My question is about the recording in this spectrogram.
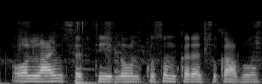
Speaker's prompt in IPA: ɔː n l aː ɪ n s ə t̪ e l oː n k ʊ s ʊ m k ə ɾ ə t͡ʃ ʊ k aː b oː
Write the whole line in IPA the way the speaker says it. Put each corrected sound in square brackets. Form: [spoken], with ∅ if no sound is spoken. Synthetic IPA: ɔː n l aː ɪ n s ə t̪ [i] l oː n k ʊ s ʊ m k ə ɾ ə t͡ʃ ʊ k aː b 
